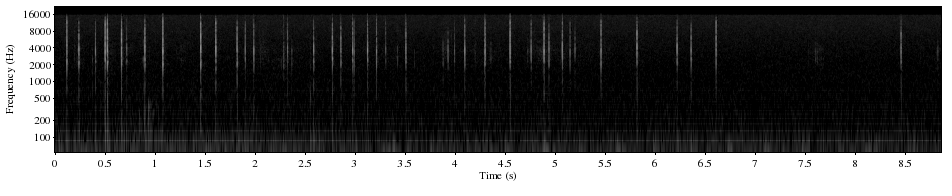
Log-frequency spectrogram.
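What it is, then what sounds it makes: Full cardboard chocolate box. A full red Lindor cardboard chocolate box, held in both hands, is tapped with long nails on its narrow side. Quick, dry, bright clicks come at an irregular, fairly brisk pace, denser at the start and thinning toward the end, over a steady low hum.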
